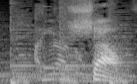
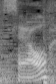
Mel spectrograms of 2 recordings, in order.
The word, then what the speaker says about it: shelf: Shelf. Okay, here you go. Shelf. Good. Kamu tidak mengatakan self atau self, tapi shelf.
